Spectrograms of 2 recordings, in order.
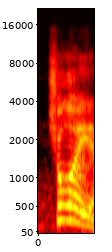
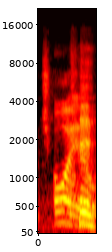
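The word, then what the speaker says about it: cholla: Cola, like I called it cola forever until the guy's like, choya, huh? You want to look at this? Huh? Ain't that fun? Some choya wood. Huh? So I'm like, oh man, that's how you say it.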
